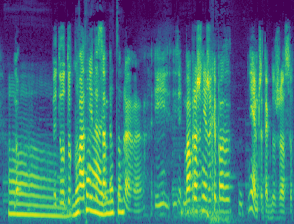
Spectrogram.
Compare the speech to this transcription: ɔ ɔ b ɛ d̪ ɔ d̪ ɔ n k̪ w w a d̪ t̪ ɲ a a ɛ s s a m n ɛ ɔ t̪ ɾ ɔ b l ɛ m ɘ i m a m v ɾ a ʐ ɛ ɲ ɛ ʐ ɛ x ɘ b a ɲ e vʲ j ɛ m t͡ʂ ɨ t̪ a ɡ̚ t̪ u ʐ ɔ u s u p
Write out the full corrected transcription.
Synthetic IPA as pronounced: ɔ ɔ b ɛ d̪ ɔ d̪ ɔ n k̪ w w a d̪ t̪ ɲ ɛ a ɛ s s a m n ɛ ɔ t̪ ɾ ɔ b l ɛ m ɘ i m a m v ɾ a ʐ ɛ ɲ ɛ ʐ ɛ x ɘ b a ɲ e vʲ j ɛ m t͡ʂ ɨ t̪ a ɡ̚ d̪ u ʐ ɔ ɔ s u p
